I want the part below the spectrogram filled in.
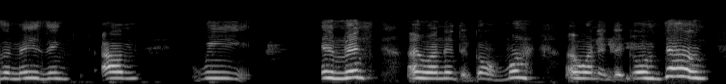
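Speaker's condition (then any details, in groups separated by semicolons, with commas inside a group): Cerebral palsy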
